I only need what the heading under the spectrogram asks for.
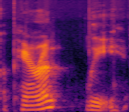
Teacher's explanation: We use a stopped T there, which means your N is going to be very short and you aren't really going to hear that T. You just stop the air, stop short, apparently, and then release right into your L of the li.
